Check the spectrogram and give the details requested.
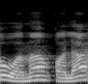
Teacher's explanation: মা মধ্যে তবাই একালিফ টেনে পড়তে হবে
